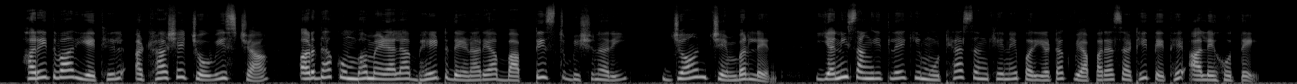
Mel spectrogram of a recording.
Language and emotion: Marathi, neutral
